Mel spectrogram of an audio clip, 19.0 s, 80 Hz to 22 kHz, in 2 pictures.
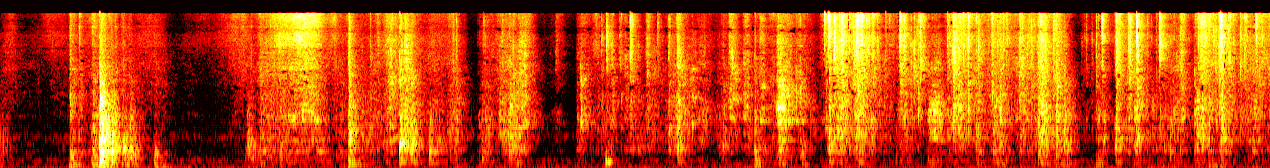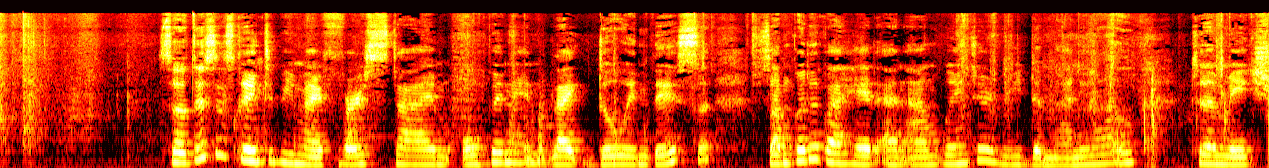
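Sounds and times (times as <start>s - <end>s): paper and cardboard rustling: 1.9s - 10.4s, 16.6s - 19.0s.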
